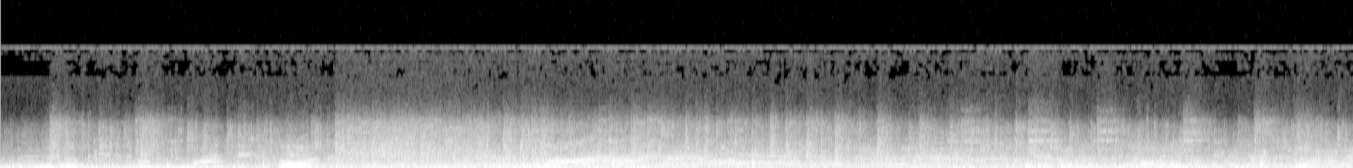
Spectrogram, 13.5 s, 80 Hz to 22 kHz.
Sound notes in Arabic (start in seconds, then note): 0.2 اصوات شجار; 3.0 اصوات المعركة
